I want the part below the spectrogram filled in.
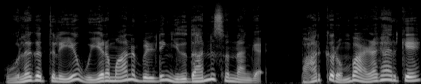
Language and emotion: Tamil, surprised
